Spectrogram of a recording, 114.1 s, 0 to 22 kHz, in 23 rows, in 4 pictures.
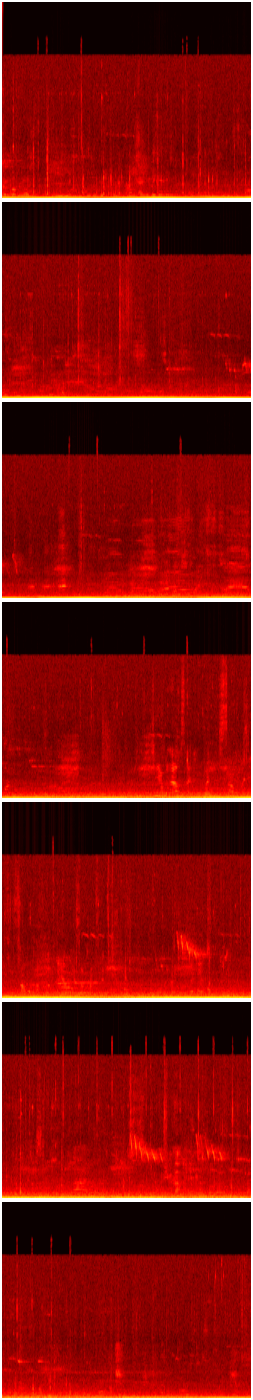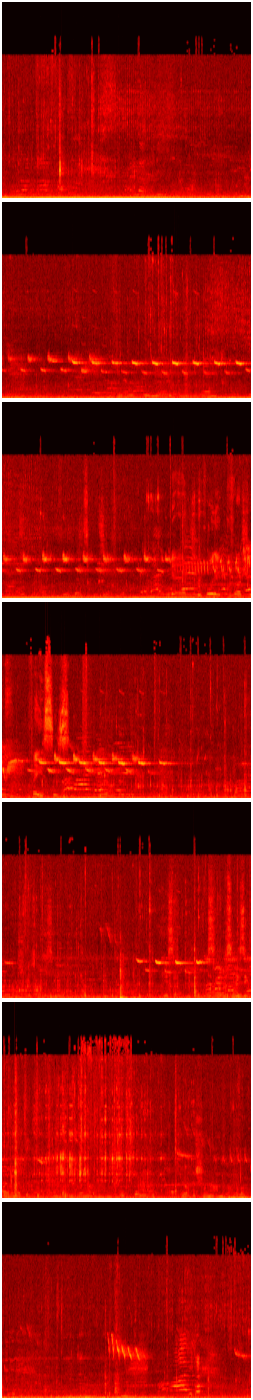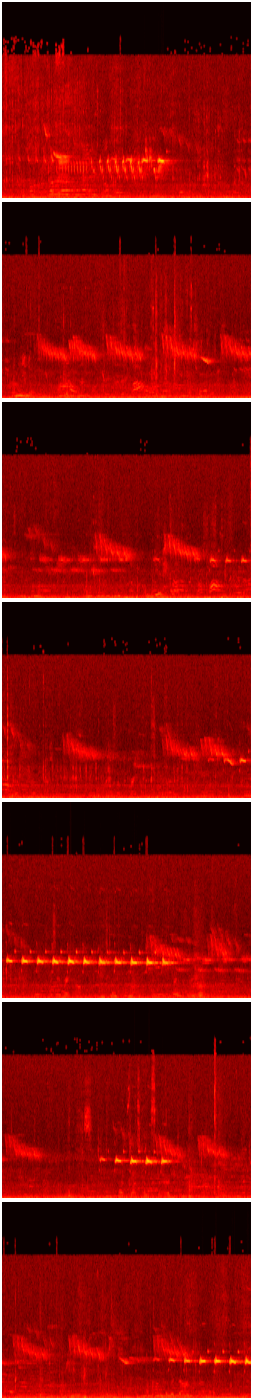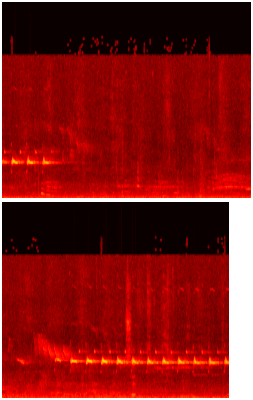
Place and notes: Kingston upon Thames, Canbury Gardens - Canbury Gardens
Sony PCM D100. Canbury gardens at noon. Lot of people walking, trains passing, plains and dogs - usual elements of London soundscape. Tiny amount of EQ added to cut the wind noise.
Kingston upon Thames, UK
